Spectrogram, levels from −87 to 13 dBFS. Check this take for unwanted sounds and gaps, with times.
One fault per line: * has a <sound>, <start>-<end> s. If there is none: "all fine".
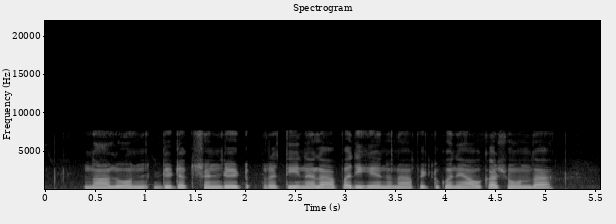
all fine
